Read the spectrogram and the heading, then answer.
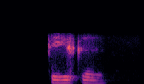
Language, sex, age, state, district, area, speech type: Hindi, female, 60+, Uttar Pradesh, Varanasi, rural, conversation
